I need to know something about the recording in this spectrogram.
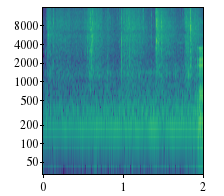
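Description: Popcorn being stirred and tossed with a silicone spatula in a glass mixing bowl: light rustling with small irregular scrapes and ticks. A steady low hum runs underneath.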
